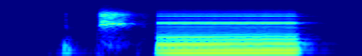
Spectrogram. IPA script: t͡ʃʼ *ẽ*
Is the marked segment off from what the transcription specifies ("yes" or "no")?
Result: no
